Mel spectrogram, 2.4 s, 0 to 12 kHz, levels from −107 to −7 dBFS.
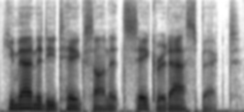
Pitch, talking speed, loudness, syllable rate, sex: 100 Hz, 150 wpm, -19 LUFS, 5.2 syllables/s, male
